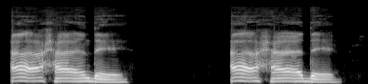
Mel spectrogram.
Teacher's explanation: দাল দুই পেশ দুন, আহাদুন। দাল কলকলার হরফ নিচের দিকে ধাবিত করে ধাক্কা দিয়ে সাকিন করব।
